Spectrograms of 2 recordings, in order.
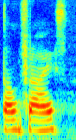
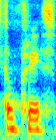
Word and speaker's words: Dumfries: At least he says Dumfries and not Dumfries. Dumfries, yeah, get another one. It's Dumfries.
